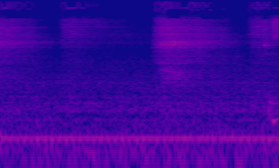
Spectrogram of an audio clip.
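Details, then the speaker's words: Normal posterior lung sounds in an adult male nursing-assessment volunteer taking deep breaths, auscultated over the back: soft airy breath sounds with no adventitious sounds, no crackles and no wheezing. "continue taking deep breaths excellent no adventitious lung sounds No murmur or sorry um no crackles no wrong kind no wheezing noted"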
